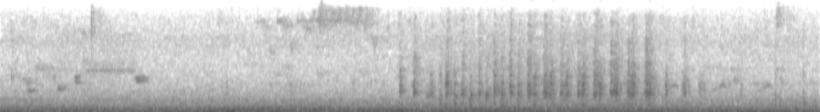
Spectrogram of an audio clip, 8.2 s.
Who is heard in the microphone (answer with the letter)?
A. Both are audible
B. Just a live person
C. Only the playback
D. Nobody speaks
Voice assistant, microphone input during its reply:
D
